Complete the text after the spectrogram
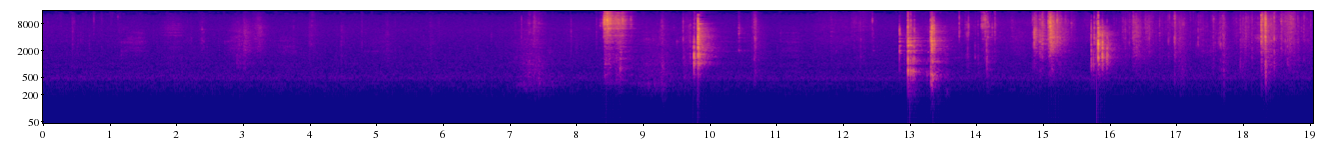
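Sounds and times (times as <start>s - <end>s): dishes and utensils clinking: 8.4s - 9.0s, 12.9s - 13.6s.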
